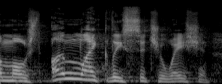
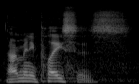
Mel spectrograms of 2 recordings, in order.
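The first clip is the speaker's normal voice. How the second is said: soft, low, hushed sermon; quiet reflective preaching; 4 semitones lower, 6 dB quieter than usual. Real, not acted. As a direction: draw them in with a soft, low voice.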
